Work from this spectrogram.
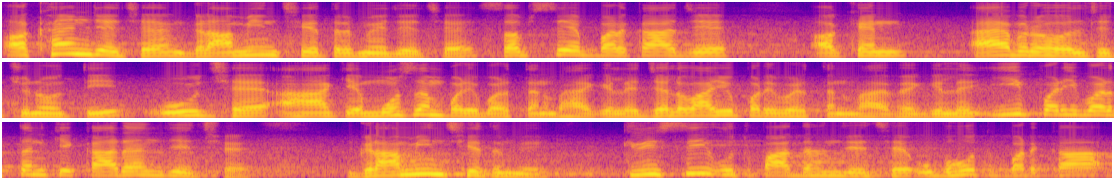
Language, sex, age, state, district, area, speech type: Maithili, male, 18-30, Bihar, Purnia, urban, spontaneous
